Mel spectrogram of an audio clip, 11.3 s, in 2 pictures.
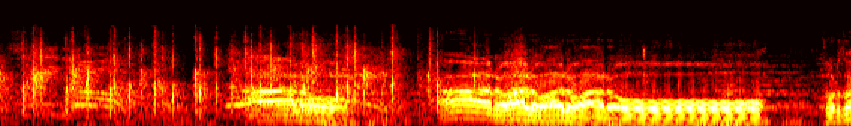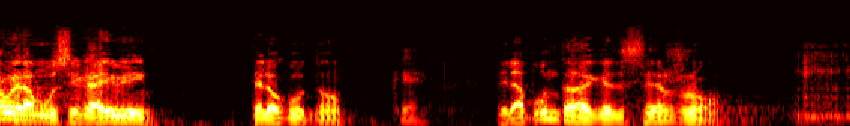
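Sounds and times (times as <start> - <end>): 
applause: 0.0 - 4.6
speech: 3.0 - 4.9, 5.5 - 6.8, 7.4 - 11.1.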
